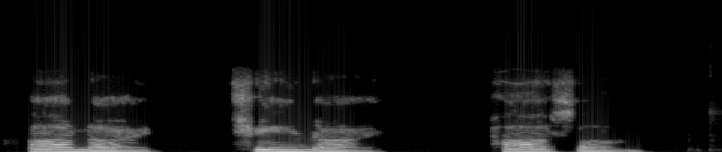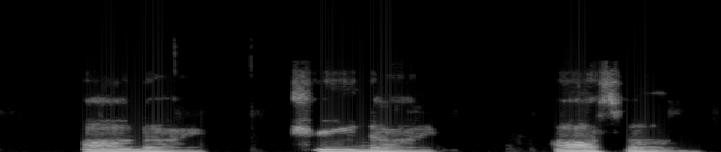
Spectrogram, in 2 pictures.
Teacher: the first part of each of these words is all high tone. The ending part of all the words is low tone.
